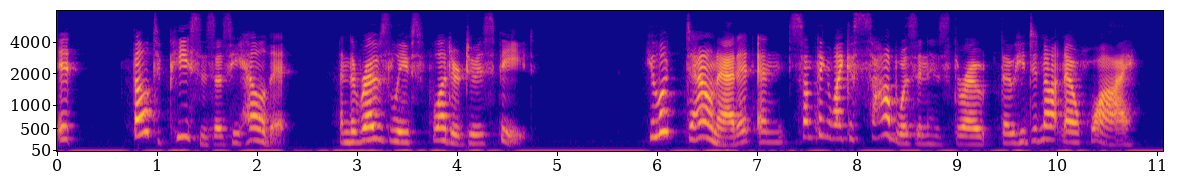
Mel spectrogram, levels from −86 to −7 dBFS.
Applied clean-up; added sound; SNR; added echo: none; none; none; none.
